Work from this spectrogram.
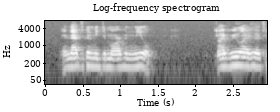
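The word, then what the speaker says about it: DeMarvin Leal: pure run stopper and that's going to be de marvin leo i've realized that's how you pronounce his name de marvin leo um i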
